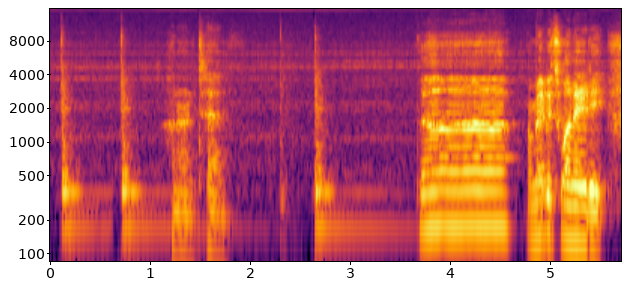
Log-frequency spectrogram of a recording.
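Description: A phone speaker plays a steady low electronic tone in short bursts.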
